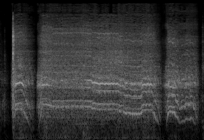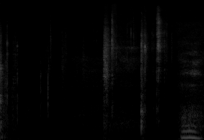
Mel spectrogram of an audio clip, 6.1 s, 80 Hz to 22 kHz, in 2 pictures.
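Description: A power impact gun drives in bolts during a Toyota RAV4 axle repair, giving a loud, close, sustained whirring burst of about two seconds, a brief second burst, then near silence with faint clicks.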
